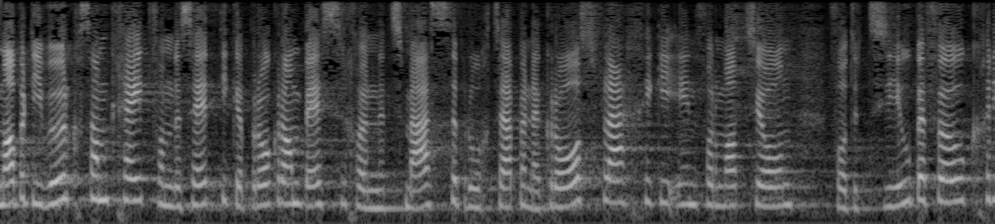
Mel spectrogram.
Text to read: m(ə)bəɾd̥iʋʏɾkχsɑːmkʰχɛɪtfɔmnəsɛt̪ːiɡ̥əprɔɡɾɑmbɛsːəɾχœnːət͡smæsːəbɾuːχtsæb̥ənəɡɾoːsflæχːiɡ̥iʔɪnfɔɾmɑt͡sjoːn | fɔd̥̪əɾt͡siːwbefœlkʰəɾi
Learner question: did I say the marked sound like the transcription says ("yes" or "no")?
no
